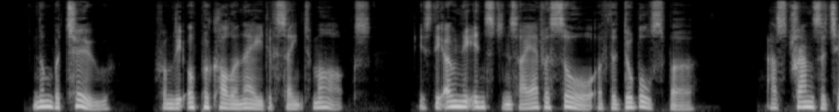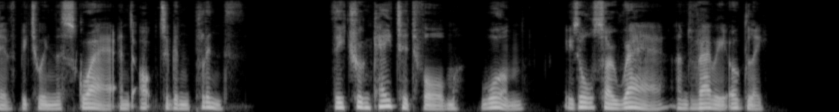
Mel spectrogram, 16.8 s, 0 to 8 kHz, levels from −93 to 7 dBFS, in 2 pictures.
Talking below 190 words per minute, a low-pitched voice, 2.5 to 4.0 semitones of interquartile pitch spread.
No: slow, 135 wpm; low, 110 Hz; average, 4.6 semitones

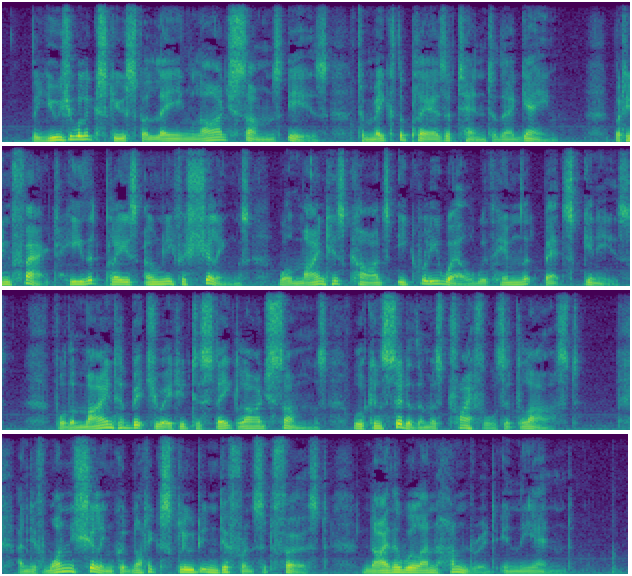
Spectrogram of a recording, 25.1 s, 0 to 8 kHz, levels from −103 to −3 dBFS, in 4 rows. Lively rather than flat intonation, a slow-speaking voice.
No: wide, 6.3 semitones; average, 165 wpm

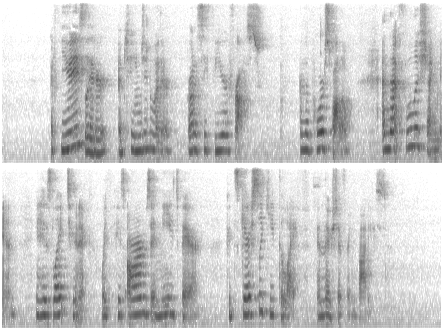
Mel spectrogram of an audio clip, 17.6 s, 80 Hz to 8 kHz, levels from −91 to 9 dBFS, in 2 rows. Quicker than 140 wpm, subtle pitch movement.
No: slow, 135 wpm; narrow, 1.7 semitones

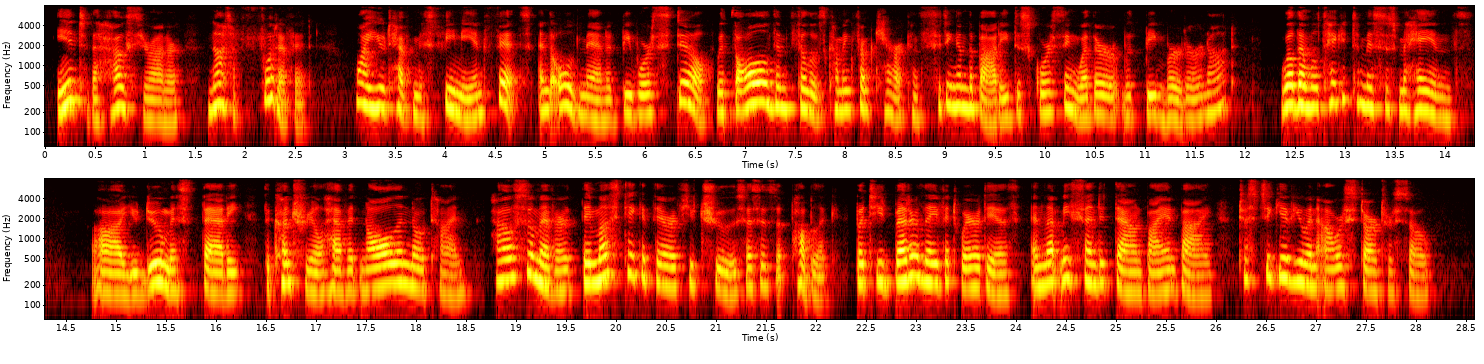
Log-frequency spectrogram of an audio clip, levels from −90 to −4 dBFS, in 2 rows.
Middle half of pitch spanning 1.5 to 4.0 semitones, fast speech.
No: wide, 5.6 semitones; fast, 220 wpm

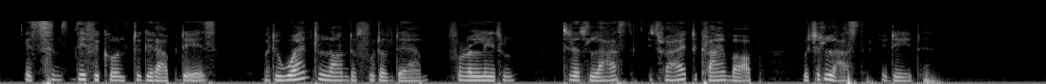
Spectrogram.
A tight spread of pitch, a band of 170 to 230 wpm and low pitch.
No: narrow, 2.3 semitones; average, 180 wpm; high, 190 Hz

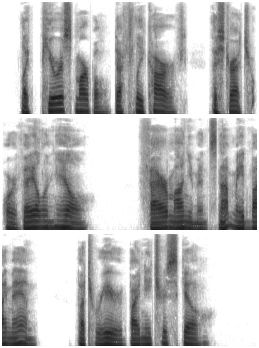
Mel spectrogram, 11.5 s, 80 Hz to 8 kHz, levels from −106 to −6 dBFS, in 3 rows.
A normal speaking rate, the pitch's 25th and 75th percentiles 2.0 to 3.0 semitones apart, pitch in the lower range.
No: slow, 115 wpm; average, 2.7 semitones; low, 115 Hz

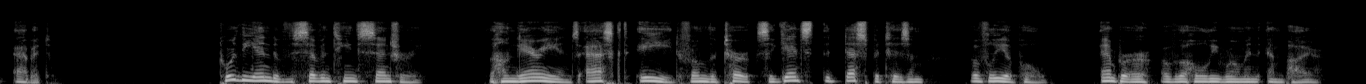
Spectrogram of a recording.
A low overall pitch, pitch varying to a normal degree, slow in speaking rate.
Yes: low, 130 Hz; average, 4.0 semitones; slow, 125 wpm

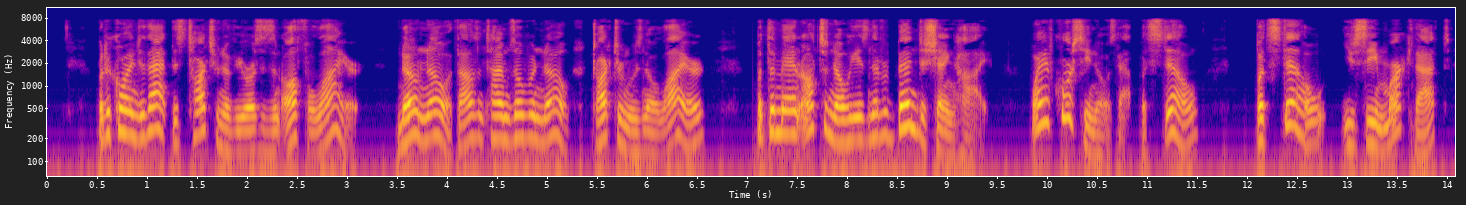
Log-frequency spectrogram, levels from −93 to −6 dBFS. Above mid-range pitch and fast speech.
Yes: high, 195 Hz; fast, 215 wpm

